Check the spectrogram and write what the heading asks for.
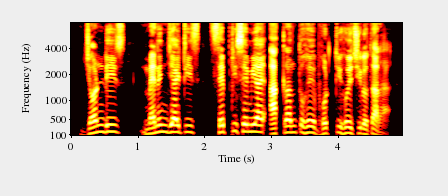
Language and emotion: Bengali, neutral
